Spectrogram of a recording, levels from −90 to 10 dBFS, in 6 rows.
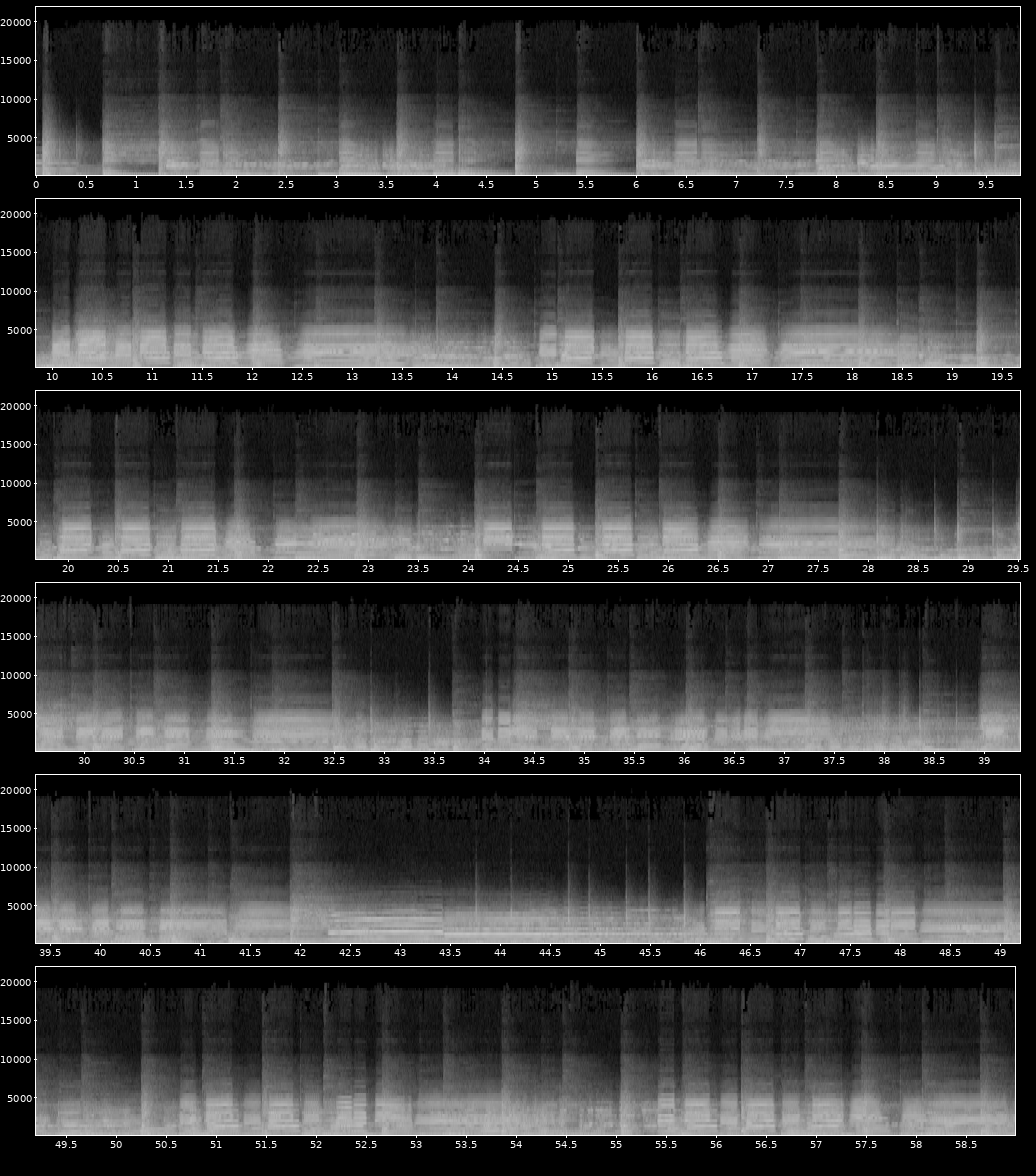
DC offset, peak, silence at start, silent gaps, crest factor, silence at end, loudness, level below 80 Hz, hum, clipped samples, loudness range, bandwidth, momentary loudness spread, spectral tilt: under 0.1%; -2 dBFS; 0 s; none; 16 dB; 0 s; -16 LUFS; -38 dBFS; none; under 0.1%; 6 LU; 19 kHz; 7 LU; -4 dB/octave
